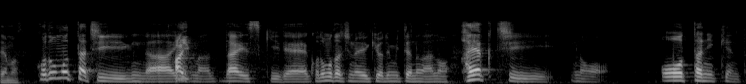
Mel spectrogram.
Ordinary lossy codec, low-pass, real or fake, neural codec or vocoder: none; none; real; none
